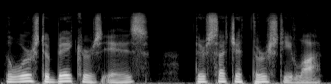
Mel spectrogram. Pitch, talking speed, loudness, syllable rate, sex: 110 Hz, 180 wpm, -17 LUFS, 4.7 syllables/s, male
